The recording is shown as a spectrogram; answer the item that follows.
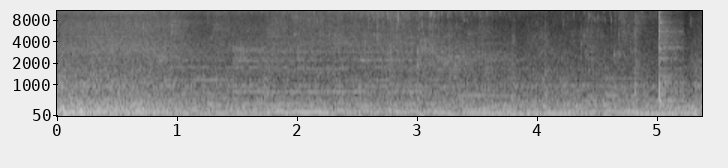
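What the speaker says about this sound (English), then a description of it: "And I will cover it with my lamb stock." Lamb stock pours into a pot of Moroccan spiced lamb curry in a steady, continuous liquid gush with faint sizzling beneath, close and unbroken, with no talking.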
